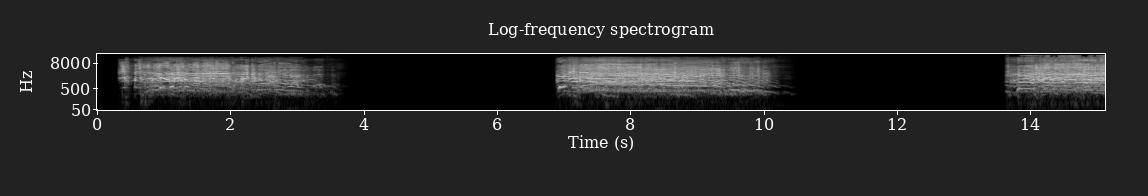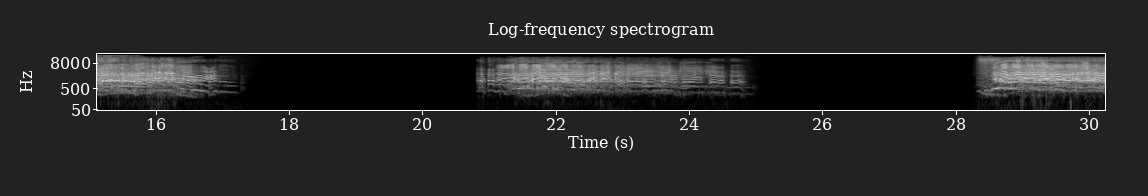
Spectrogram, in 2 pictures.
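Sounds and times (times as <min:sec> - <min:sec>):
children laughing merrily: 0:00.4 - 0:03.7, 0:06.9 - 0:10.4, 0:13.6 - 0:17.3, 0:20.8 - 0:25.0, 0:28.4 - 0:30.2.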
